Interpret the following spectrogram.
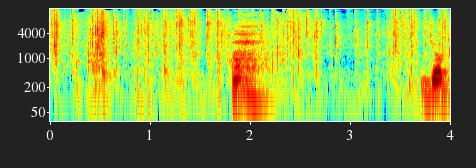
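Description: Crimped foil wrapper of a Topps baseball card pack being torn and peeled open by hand, a long run of crinkling and crackling.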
